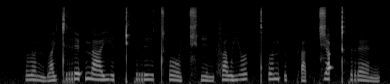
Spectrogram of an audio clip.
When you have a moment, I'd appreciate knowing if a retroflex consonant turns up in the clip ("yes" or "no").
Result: no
